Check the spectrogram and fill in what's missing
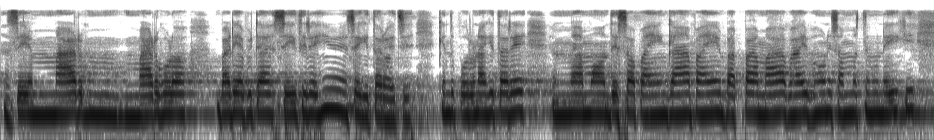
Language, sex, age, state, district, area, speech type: Odia, female, 30-45, Odisha, Dhenkanal, rural, spontaneous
